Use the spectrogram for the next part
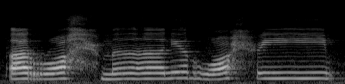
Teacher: ہا کی آواز بالکل ظاہر ہونی چاہیے، رو موٹا پڑھیں گے، کھڑا زبر ہے میم کے اوپر. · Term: بڑی ہا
